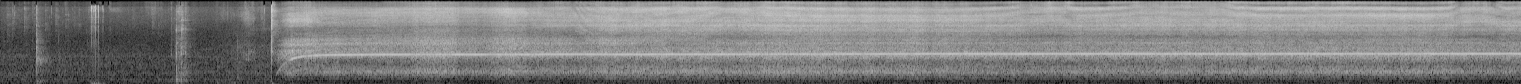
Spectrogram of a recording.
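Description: A handheld hair dryer blowing on freshly applied paint gives a steady, loud whir with a constant high whine that runs unbroken for nearly twenty seconds. It follows a few sharp taps and clicks, heard close up.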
